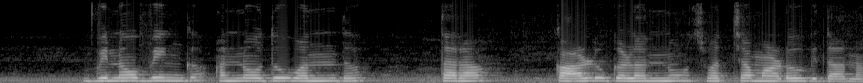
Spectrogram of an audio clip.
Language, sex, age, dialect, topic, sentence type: Kannada, female, 18-24, Central, agriculture, statement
